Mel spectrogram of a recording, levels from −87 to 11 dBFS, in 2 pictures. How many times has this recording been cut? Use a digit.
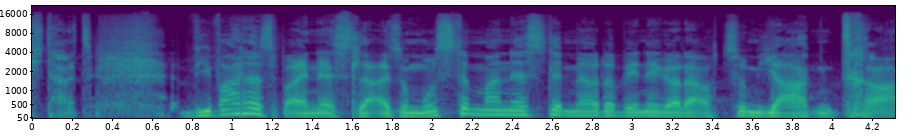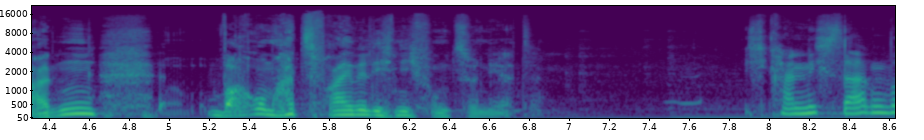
0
